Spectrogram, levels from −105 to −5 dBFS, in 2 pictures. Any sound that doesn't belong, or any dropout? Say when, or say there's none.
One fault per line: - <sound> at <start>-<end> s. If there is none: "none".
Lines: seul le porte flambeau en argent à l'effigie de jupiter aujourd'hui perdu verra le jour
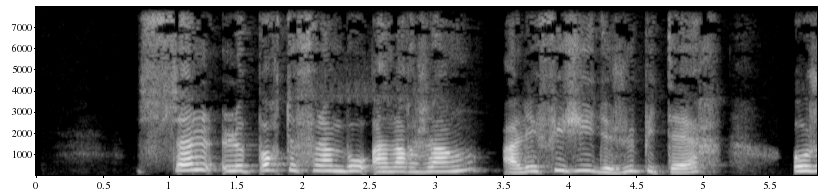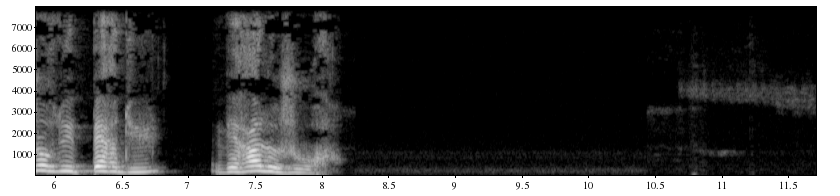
none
